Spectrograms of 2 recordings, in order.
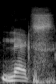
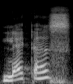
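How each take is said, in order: First: The words are shortened into one contraction. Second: Every word is said in full.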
